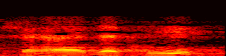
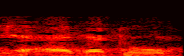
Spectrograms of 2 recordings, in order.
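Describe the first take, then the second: First: The word ends with an i vowel. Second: The word ends with a u vowel. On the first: The word continues the case of the phrase before it. "شهادتي تكون مكسورة" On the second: The word starts a new sentence. "على استئناف كأنك تبدأ جملة جديدة"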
